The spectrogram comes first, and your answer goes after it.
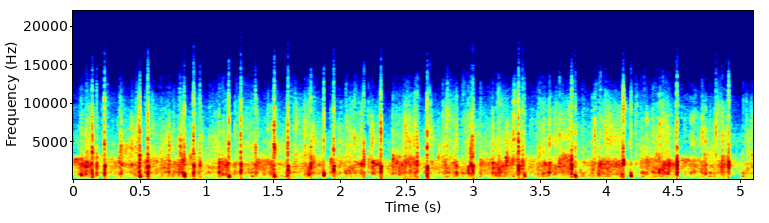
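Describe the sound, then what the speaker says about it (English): An audience at a European Literature Night event claps steadily for several seconds, a dense, loud, even burst of applause with sharp individual claps standing out and no voices over it. "just another perhaps round of applause for all the hard work"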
